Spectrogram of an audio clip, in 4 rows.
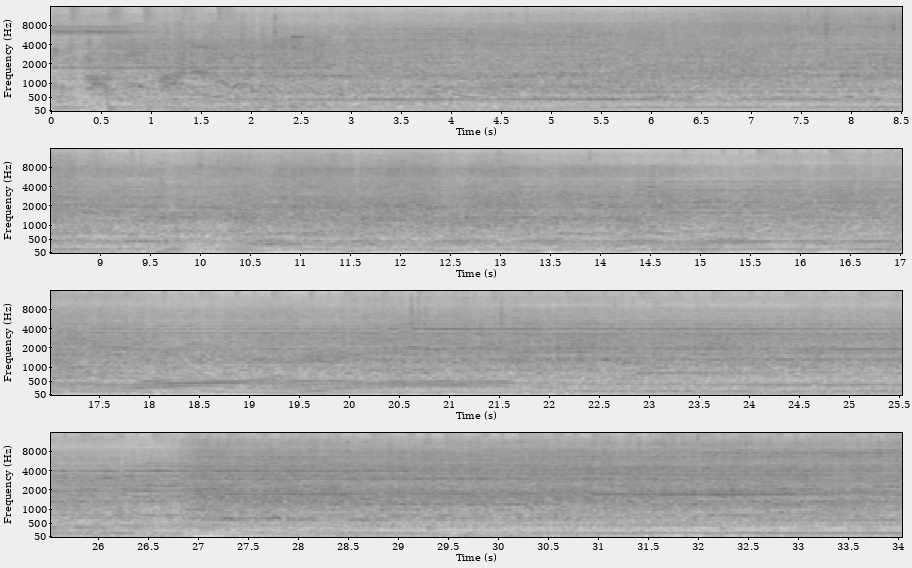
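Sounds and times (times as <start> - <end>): off-road vehicle engine revving: 0.0 - 34.0.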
